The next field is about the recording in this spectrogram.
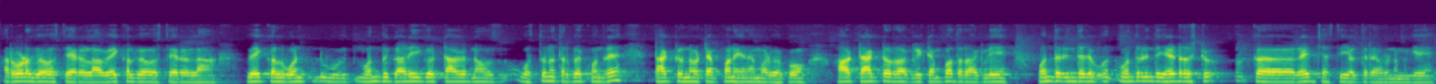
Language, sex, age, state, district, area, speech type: Kannada, male, 30-45, Karnataka, Bangalore Rural, rural, spontaneous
